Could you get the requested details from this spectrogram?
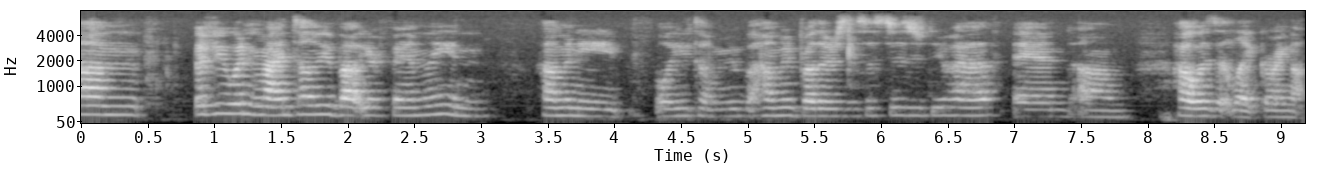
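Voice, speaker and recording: In an ordinary speaking voice, a woman speaks at a fairly quick pace with fairly even intonation and big swings in loudness. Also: medium pitch for a woman. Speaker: student interviewer. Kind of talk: interview.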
